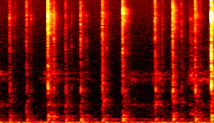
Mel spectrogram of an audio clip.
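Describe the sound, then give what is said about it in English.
Faint typing of a search on a computer keyboard, many quick, irregular key clicks tapped out in short runs with tiny pauses, heard alone without any voices. “Let's type in insider trading”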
